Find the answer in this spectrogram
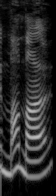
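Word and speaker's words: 妈妈: The pronunciation mama uses a high flat tone repeated twice, like a child's clear, loving call to their mother.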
